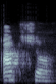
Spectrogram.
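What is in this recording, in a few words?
"action", Nigerian Pidgin, female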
